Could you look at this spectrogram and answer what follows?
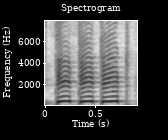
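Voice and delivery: high, even imitated beeps; machine beeps. Swab machine at security sounding its alert, in high beeps. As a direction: mimic a scanner going off. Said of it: "the machine goes".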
